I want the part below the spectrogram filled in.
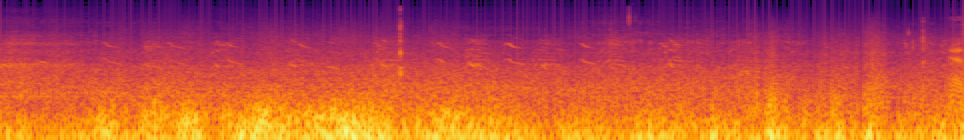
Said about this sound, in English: It's really strong, the wind.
